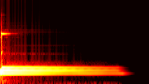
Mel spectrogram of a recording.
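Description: Two-note rising chime sound effect, struck once, a lower note then a higher one, ringing out and fading away over about two seconds.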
